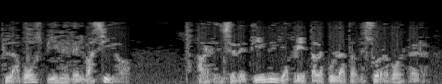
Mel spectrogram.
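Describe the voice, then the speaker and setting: A man's voice: low-pitched, lively intonation, brisk, very noisy. A man narrating a scripted story for radio in a dramatic storytelling style. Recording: dull sound with music behind.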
